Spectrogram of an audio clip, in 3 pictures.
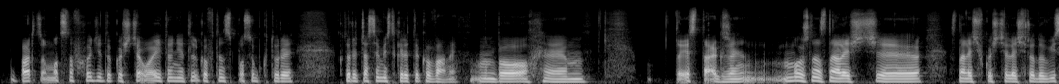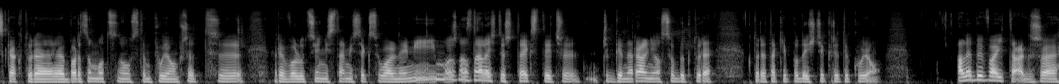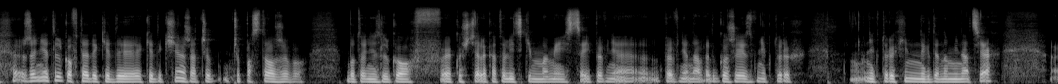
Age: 30-49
